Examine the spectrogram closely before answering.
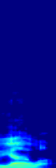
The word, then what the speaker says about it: Yahweh: Moshe, he explained that the basis of his name was the Hebrew verb Haya, which means to exist. And Haya is written Hey, Yod, Hey. And therefore it tells us how to pronounce the first and last syllable of Yahweh. Yah and Ah. The O sound comes from the Wah.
